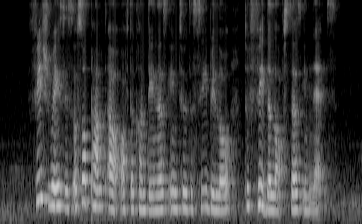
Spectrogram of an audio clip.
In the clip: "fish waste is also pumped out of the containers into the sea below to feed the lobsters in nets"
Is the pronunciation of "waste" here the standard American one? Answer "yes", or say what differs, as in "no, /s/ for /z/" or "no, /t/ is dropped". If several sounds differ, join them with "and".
no, /t/ is dropped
